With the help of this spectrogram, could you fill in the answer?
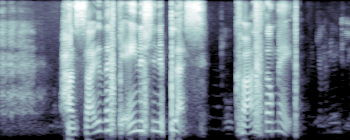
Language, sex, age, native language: Icelandic, male, 13, Icelandic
